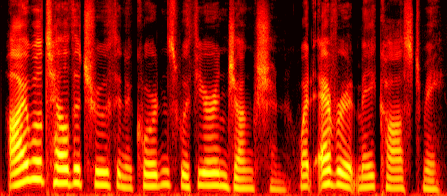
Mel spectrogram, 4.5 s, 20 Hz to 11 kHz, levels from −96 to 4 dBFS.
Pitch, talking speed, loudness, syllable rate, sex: 190 Hz, 200 wpm, -19 LUFS, 5.2 syllables/s, female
